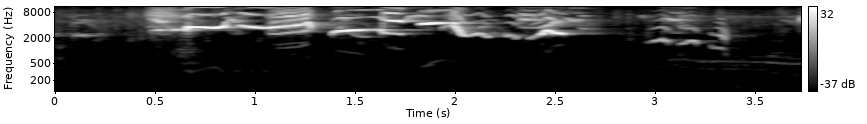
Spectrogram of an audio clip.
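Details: Oriental magpie-robin singing a rapid run of loud slurred whistles and warbles for about two seconds, pausing, then adding a few softer high notes; a faint low thumping is beneath.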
